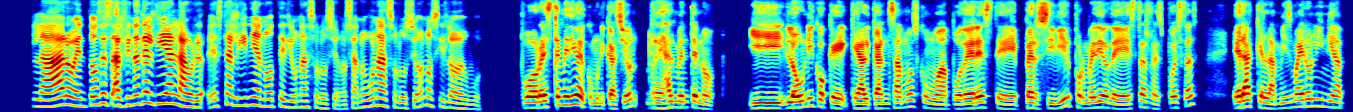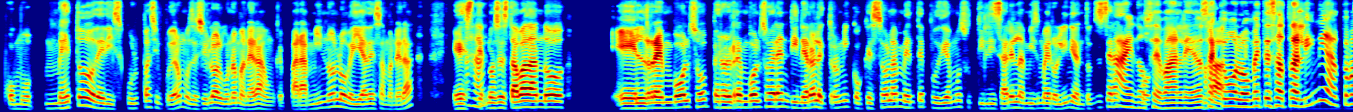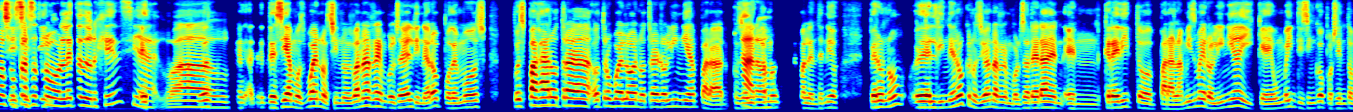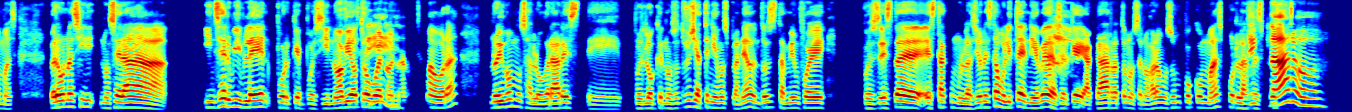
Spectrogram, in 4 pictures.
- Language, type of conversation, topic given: Spanish, podcast, ¿Alguna vez te cancelaron un vuelo y cómo lo manejaste?
- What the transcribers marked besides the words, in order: other background noise; unintelligible speech; surprised: "Guau"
